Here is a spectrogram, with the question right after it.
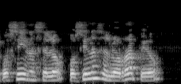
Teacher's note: Entonces la fuerza de voz está aquí, en la trasantepenúltima. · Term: sobreesdrújula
